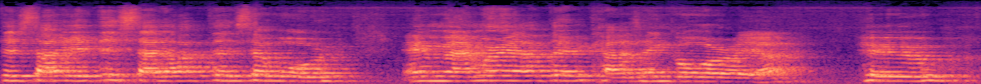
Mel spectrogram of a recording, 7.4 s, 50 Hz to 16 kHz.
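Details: Adult man with cerebral palsy from oxygen loss at birth (umbilical cord around throat), a type involving muscle stiffness and irregular movements, noticed around age 1, after extensive speech therapy: dysarthria (cerebral palsy).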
